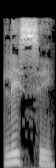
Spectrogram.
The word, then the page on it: laisser: francais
